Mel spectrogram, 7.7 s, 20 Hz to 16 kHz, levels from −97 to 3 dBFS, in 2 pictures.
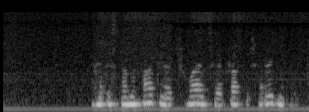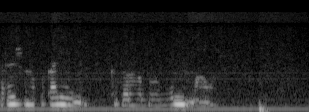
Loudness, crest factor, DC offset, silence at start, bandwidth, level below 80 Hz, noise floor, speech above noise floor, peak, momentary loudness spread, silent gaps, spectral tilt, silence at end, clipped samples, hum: -35 LUFS; 16 dB; under 0.1%; 1.15 s; 11 kHz; -58 dBFS; -60 dBFS; 26 dB; -20 dBFS; 20 LU; none; -9 dB/octave; 0.5 s; under 0.1%; none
